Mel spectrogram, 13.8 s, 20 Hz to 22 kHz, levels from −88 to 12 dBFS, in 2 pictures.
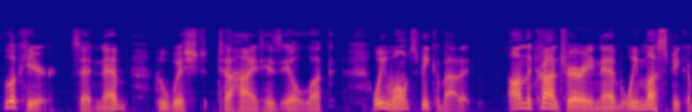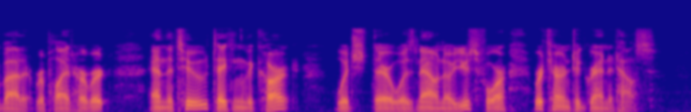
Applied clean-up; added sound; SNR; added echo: none; none; none; none.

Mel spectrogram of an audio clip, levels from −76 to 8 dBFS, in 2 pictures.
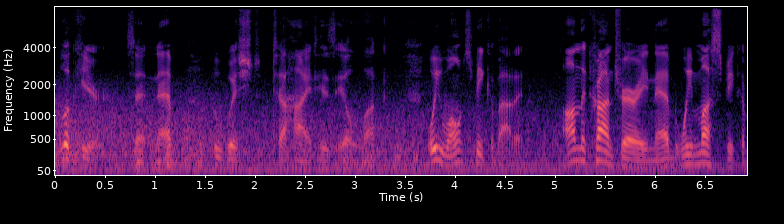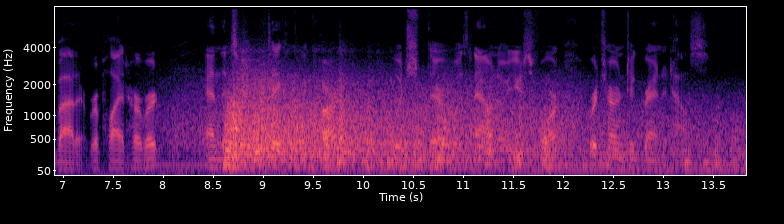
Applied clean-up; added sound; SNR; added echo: none; Thunder; -1 dB; none.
